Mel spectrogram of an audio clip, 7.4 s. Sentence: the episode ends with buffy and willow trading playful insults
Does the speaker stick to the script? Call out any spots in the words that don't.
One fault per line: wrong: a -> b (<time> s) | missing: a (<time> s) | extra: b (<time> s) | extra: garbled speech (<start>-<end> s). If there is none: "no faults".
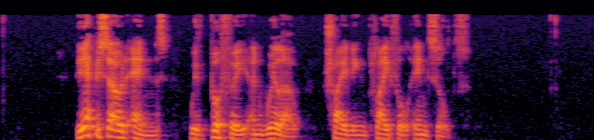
no faults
